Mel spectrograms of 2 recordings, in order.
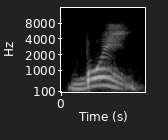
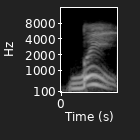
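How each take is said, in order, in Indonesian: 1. Vokal bulat bersuara sebelum i. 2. Bibir membulat tanpa suara, lalu i yang tebal. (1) "dia akan cenderung bunyi boy. ... bunyi macam tu salah eh" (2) "Ketika muncung jangan keluarkan bunyi"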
